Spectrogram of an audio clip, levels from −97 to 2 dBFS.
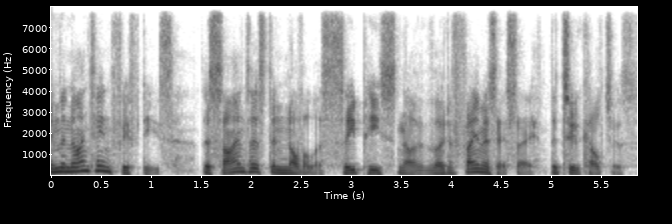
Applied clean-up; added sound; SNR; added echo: none; none; none; none.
